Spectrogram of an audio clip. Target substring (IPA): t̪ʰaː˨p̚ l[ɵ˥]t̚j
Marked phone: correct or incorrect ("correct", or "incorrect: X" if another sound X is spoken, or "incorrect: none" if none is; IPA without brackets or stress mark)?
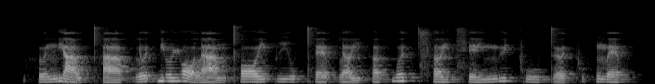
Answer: correct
